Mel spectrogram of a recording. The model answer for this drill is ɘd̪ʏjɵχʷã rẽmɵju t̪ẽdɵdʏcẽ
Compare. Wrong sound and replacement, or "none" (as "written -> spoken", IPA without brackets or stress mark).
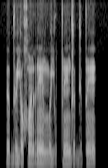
c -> t̪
